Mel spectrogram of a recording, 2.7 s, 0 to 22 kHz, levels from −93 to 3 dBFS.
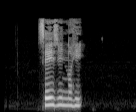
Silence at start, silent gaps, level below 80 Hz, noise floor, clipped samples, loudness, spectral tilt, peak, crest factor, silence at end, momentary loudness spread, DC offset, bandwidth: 0.75 s; none; -78 dBFS; -75 dBFS; under 0.1%; -18 LUFS; -1 dB/octave; -2 dBFS; 20 dB; 1.1 s; 12 LU; under 0.1%; 11.5 kHz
